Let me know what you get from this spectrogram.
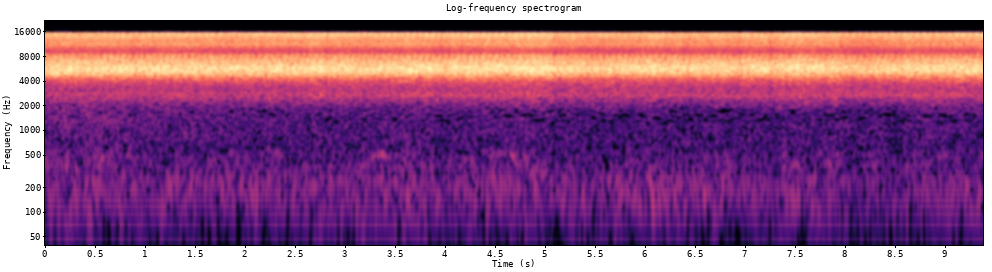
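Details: Large brown cicadas singing in summer, a dense, steady, sizzling drone held without a break throughout, bright and high-pitched, with no other sounds standing out.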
